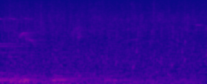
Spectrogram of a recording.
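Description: Faint sound effect of light rain dripping and trickling, as a steady soft hiss. The last held notes of a music cue die away at the very start.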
